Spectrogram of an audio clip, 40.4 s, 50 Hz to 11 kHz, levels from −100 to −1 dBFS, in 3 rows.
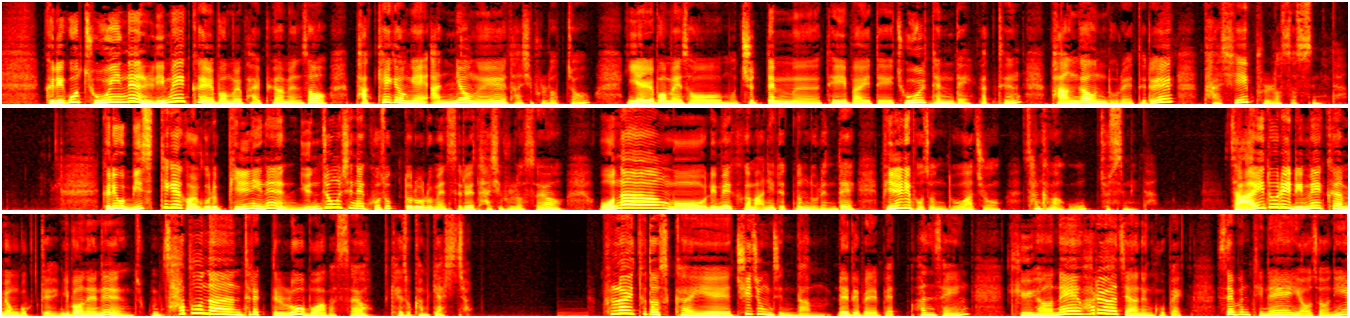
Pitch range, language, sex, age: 155-235 Hz, Korean, female, 20-39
